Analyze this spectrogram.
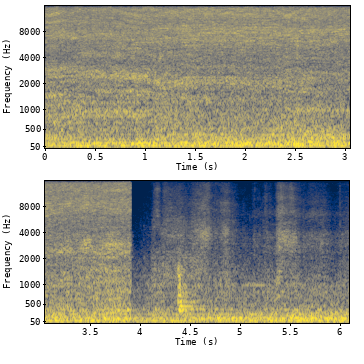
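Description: Steady hiss of a cleaning spray being used to wash brake parts, cutting off abruptly about four seconds in, followed by quieter handling with a few faint clicks.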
